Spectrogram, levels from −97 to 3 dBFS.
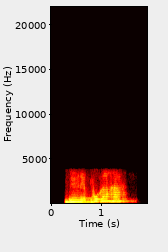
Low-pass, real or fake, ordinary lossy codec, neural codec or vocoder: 3.6 kHz; fake; Opus, 16 kbps; codec, 24 kHz, 1.5 kbps, HILCodec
